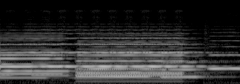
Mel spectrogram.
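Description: Software playback of a wind quintet score: the flute holds a long high note over sustained chords in the lower winds, which change chord about three-quarters of a second in.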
